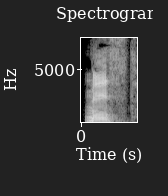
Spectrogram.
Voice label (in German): Defective Turret defect fail, de; turret return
